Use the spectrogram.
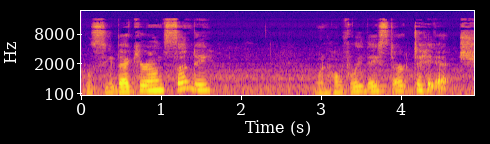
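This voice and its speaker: A woman's voice: medium pitch, expressive, moderate pace, gravelly, mellow. A plain-spoken, folksy woman giving casual home-video narration on a noisy phone recording. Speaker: farm vlogger.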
